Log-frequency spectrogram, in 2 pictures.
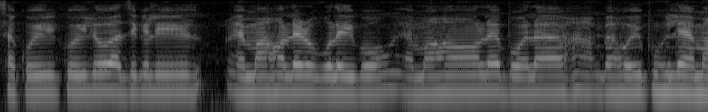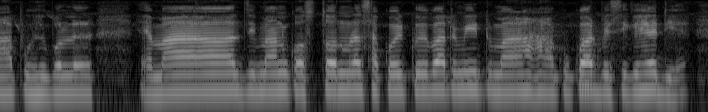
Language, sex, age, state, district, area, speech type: Assamese, female, 30-45, Assam, Golaghat, rural, spontaneous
